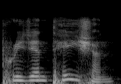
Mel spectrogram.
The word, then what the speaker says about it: presentation: 내가 머물도록 설득했다라는 뜻이 되겠습니다 이번 표현은 pres presentation pres presentation presentation이라고 발음하시면 되겠고요 끝부분에 있는 ton 네개의 철자가 동시에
